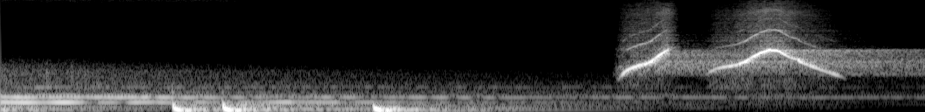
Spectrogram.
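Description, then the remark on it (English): After a few muffled heartbeat-like thumps over a low steady hum, a person whistles loudly in two parts: a quick upward sweep, then a longer note that rises and falls. “Robert's mental rant is interrupted by a whistle.”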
